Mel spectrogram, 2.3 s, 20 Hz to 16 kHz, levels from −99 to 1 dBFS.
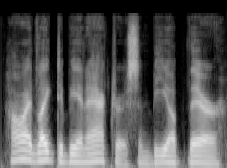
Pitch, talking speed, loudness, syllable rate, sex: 115 Hz, 315 wpm, -18 LUFS, 6.6 syllables/s, male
